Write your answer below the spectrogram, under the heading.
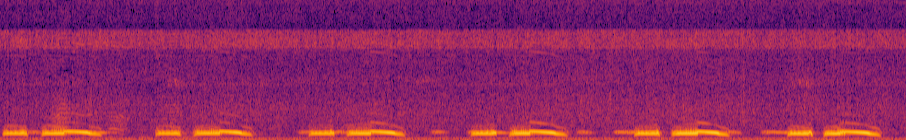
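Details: Spotted dove call played to lure birds: six evenly spaced phrases, each a short coo followed by a longer mellow coo bending downward, repeated roughly every second over a thin constant hum.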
